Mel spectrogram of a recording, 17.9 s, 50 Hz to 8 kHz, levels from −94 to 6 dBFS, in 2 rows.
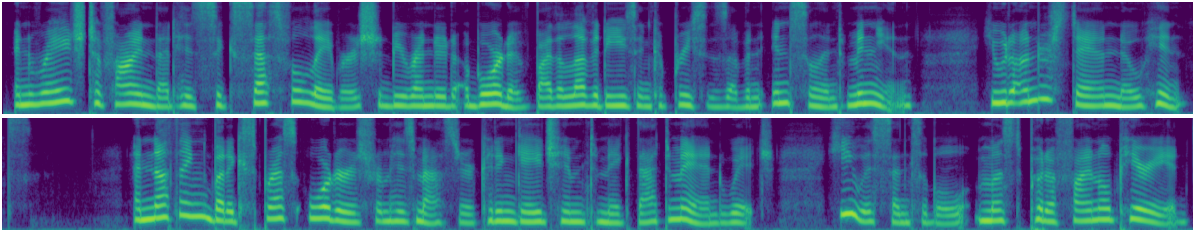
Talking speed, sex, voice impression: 175 wpm, female, feminine, slightly adult-like, slightly soft, slightly intellectual, slightly calm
